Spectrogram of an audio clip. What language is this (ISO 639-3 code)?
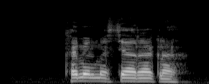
pus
